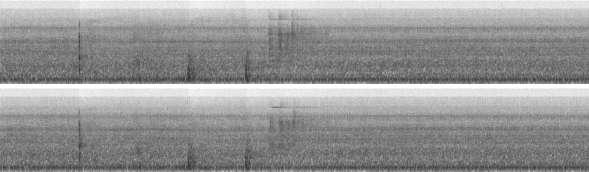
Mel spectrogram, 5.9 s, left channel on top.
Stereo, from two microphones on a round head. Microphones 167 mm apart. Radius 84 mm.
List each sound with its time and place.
0.8 s footsteps: 10° left (ahead or behind), 1.1 m; by 2.5 s 30° left (ahead or behind), 3.5 m
2.6 s a dropped coin: 75° left (ahead or behind), 7 m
